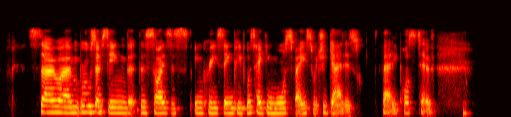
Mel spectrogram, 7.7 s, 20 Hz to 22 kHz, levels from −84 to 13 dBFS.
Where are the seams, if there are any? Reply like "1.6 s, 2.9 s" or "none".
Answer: 2.8 s, 5.1 s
